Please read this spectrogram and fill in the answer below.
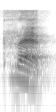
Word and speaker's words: read: Yang bentuk pertama bacanya read, yang bentuk kedua bacanya red. Seperti warna merah, red, seperti itu.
